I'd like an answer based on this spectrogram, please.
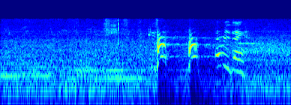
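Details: Lily, a female Belgian Malinois in PSA bite training on leg sleeves for the second time, lets out three sharp, loud barks about half a second apart. They follow a stretch of a man talking and background rumble.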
